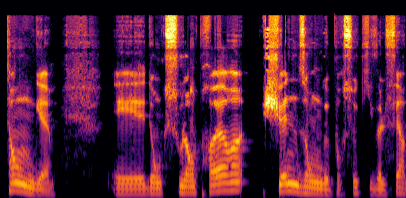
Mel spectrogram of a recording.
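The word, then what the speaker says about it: Xuanzong: faire des recherches donc c'est l'empereur schuenzong alors ça s'écrit en je vous le prononce en pignine mais ça s'écrit x u a n Z o NG donc cet empereur a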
